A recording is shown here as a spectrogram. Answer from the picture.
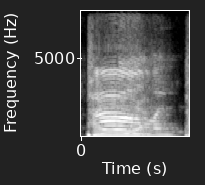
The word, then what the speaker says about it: Paella: And I went to Barcelona and I'm going to butcher the meal because now Pampaya? Is it Pampaya? The seafood meal? – I'm blanking on it too. Paella.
